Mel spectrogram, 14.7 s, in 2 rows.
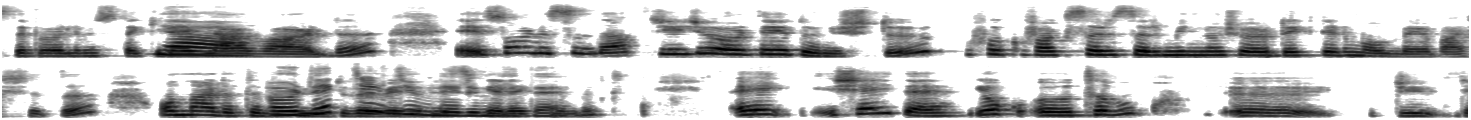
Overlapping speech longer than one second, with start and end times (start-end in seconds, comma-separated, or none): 8.7-10.2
